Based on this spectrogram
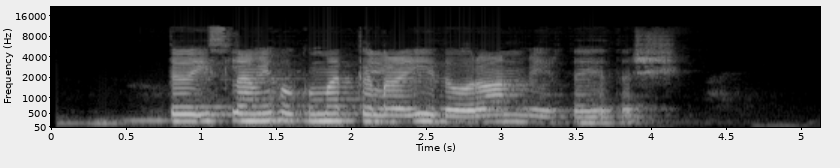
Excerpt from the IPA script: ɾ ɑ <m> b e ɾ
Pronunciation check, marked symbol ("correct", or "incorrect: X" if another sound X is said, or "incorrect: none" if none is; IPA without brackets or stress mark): incorrect: n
